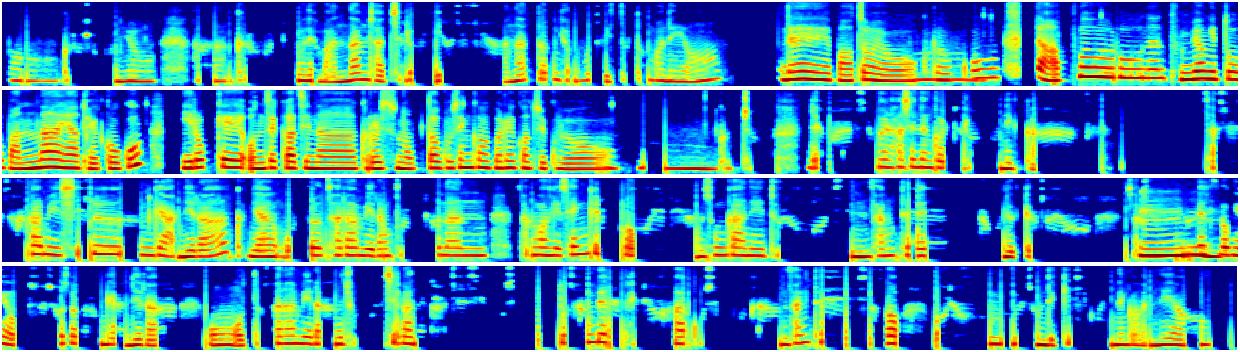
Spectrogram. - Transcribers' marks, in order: distorted speech; other background noise
- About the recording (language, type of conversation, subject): Korean, advice, 어떻게 하면 상대방과 편안하게 대화를 시작하고 자연스럽게 유대감을 키울 수 있을까요?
